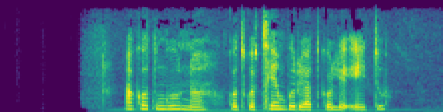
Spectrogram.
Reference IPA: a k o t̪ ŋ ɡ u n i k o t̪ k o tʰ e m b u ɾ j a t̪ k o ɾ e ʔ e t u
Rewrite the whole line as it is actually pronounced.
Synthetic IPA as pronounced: a k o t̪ ŋ ɡ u n a k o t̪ k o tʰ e m b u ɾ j a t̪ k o l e ʔ e t u

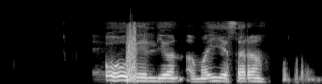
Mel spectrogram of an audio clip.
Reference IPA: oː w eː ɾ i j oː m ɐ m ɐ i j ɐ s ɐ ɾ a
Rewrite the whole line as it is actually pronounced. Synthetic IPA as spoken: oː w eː l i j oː n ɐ m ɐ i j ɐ s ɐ ɾ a

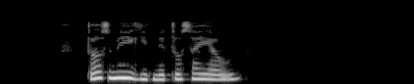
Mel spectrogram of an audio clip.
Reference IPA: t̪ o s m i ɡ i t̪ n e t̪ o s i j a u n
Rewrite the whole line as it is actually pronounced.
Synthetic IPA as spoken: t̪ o s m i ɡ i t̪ n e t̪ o s a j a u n

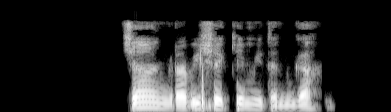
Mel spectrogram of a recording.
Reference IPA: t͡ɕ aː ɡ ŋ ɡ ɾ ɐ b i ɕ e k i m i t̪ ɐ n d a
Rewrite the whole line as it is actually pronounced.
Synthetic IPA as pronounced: t͡ɕ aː ŋ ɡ ɾ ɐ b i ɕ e k e m i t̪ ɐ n ɡ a

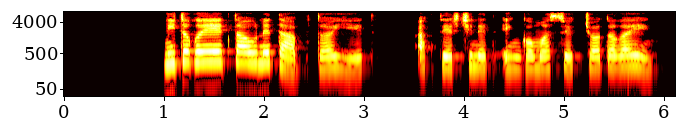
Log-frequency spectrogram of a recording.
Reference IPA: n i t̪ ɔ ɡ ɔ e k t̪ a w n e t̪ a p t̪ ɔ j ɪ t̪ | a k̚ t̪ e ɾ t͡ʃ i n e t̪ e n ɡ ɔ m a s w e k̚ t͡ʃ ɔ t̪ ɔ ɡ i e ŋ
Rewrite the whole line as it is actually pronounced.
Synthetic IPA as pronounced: n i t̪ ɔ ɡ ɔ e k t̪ a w n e t̪ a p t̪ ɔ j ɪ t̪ | a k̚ t̪ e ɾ t͡ʃ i n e t̪ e ŋ ɡ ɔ m a s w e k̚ t͡ʃ ɔ t̪ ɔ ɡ a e ŋ

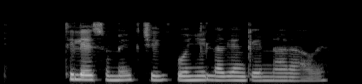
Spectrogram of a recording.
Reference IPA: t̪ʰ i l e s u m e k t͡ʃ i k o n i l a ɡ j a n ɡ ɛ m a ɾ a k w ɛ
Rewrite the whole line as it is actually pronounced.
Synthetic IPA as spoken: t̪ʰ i l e s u m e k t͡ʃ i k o ɲ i l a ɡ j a ŋ ɡ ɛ n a ɾ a w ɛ

